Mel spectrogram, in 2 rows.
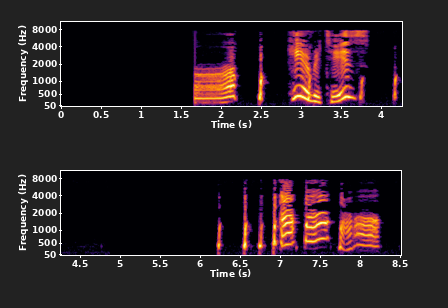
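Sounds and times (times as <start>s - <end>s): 
speech: 2.1s - 3.9s, 7.0s - 8.4s
chicken clucking and cackling: 6.2s - 8.0s.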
